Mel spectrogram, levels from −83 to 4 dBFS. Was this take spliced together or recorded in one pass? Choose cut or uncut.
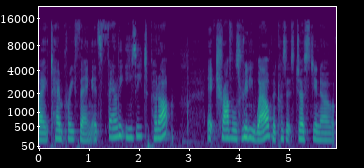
uncut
